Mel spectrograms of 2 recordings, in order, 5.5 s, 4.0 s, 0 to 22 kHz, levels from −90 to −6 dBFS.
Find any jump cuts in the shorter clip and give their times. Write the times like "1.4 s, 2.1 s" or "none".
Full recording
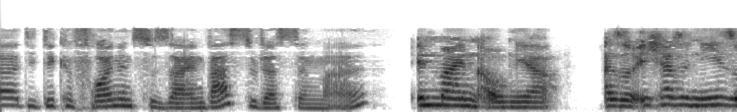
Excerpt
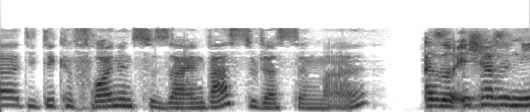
3.0 s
